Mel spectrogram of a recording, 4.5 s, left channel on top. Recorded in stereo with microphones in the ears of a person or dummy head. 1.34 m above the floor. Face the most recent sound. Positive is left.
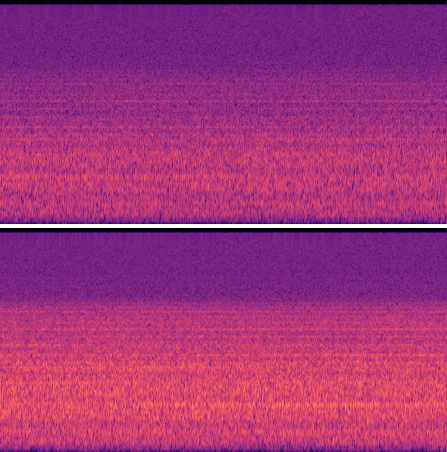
No sound to turn to.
